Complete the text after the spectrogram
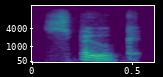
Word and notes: spook: American English

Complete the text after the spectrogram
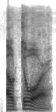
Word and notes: outdoor: American English

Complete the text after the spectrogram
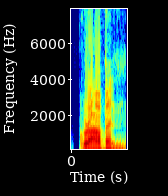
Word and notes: graben: American English

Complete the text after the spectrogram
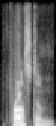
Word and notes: frustum: American English

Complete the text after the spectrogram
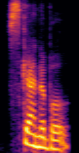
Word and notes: scannable: Indian

